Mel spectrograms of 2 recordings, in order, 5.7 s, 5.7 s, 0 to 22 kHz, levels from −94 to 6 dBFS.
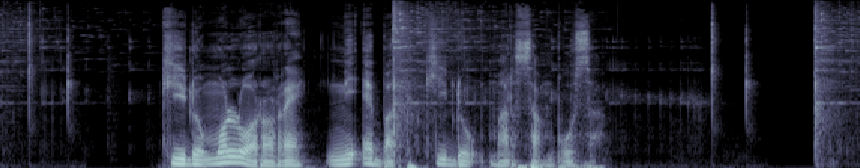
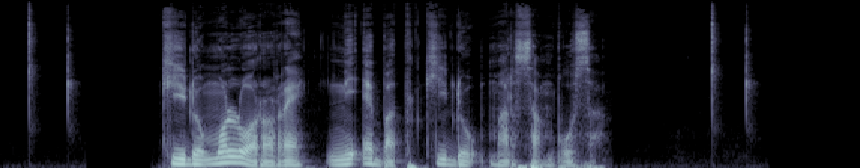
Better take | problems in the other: second | background sound (Shatter); 17 dB below the speech

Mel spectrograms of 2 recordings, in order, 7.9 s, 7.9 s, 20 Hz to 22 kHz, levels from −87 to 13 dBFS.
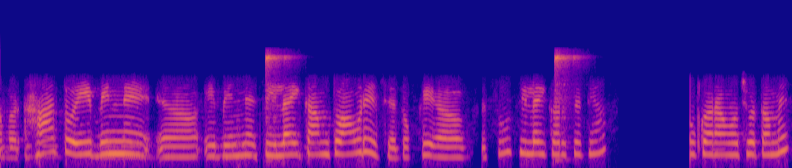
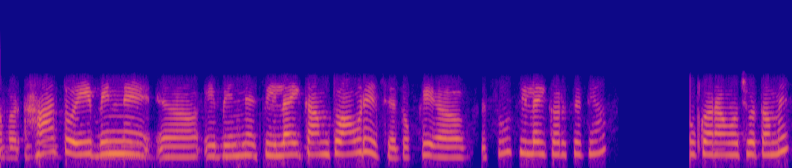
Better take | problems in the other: second | background sound (Tambourine); 5 dB below the speech

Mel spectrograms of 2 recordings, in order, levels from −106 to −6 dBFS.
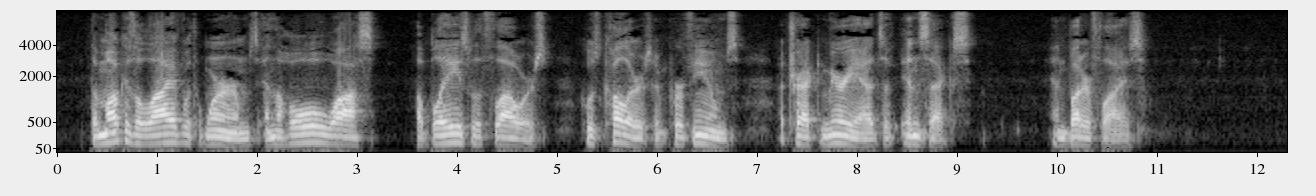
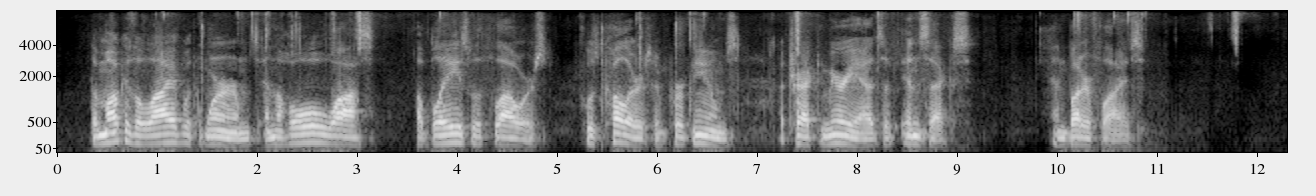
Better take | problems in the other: first | noise reduction (neural mask model Resemble Enhance denoiser)

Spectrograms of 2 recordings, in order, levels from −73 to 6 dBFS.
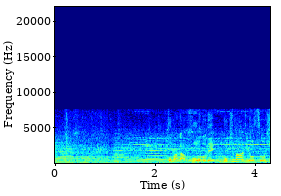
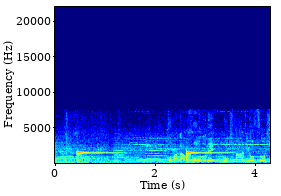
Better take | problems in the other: first | background sound (Piano); 4 dB above the speech

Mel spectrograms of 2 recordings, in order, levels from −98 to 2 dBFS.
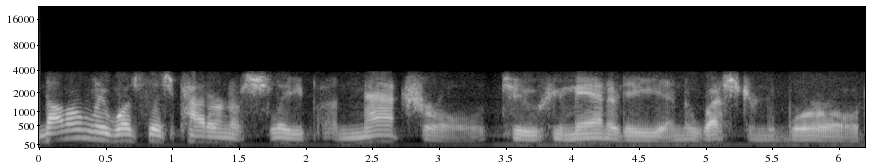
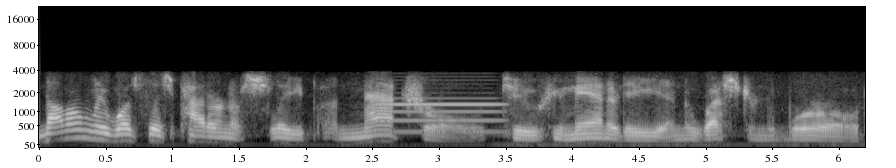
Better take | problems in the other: first | background sound (Wind instrument, woodwind instrument); 8 dB below the speech

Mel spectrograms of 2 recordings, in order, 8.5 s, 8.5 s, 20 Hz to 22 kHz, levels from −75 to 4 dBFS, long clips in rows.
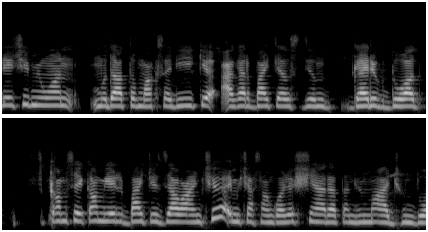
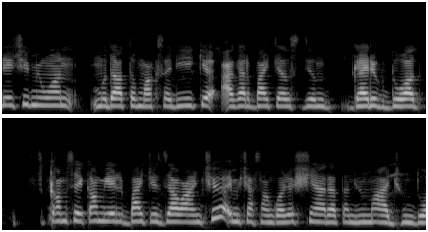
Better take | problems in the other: second | noise reduction (neural mask model Resemble Enhance denoiser)

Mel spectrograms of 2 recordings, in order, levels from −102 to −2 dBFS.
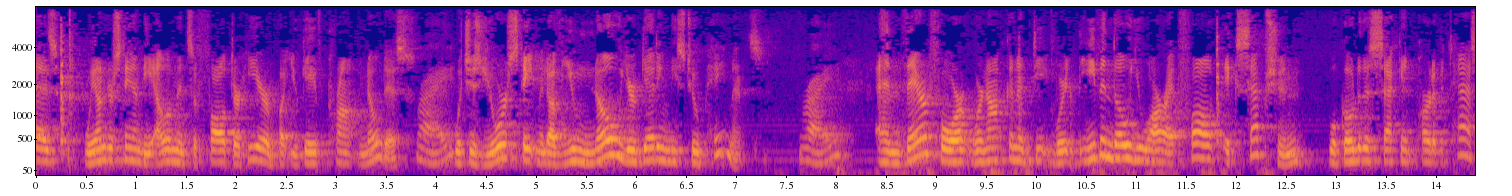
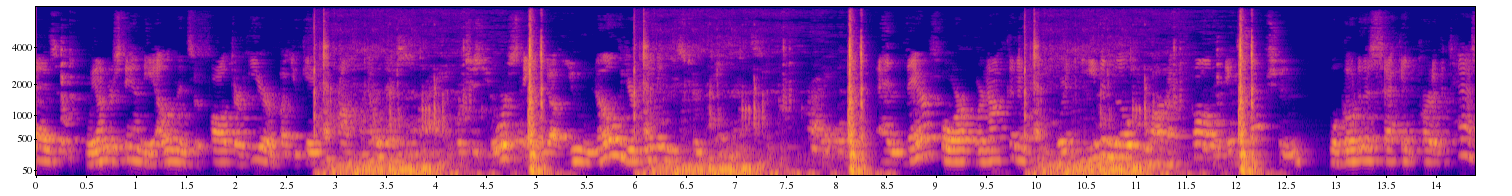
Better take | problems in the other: first | noise reduction (classical method WPE with log-MMSE)

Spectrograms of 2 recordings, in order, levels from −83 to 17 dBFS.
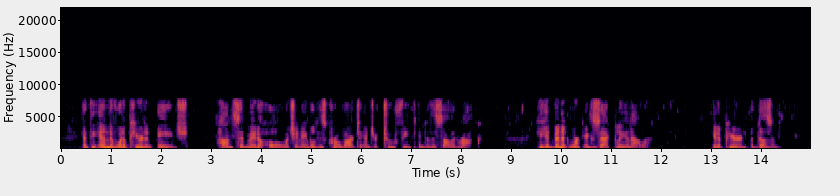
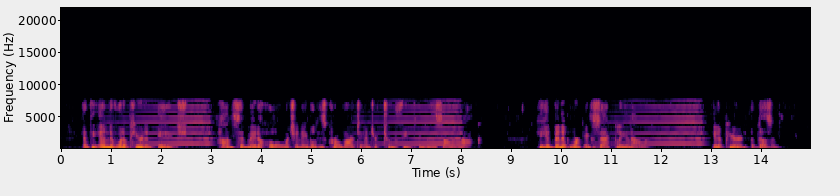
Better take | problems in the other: first | background sound (Bowed string instrument); 15 dB below the speech // room echo; dies away in 0.2 s

